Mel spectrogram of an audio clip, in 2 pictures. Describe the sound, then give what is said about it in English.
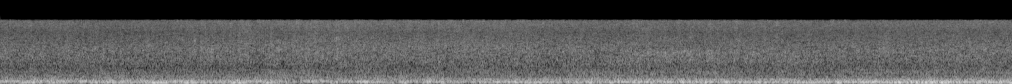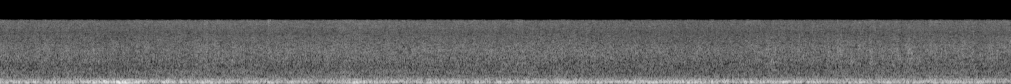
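A heavy, steady downpour roars without pause, dense, while low rumbles of thunder roll underneath, with one sharper crack around the middle. No voices are heard. “the image in Acts 2 is not a drizzle, it's not even a passing shower”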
